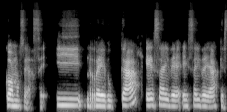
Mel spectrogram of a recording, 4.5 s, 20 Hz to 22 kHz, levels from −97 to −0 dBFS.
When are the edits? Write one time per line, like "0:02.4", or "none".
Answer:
0:02.8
